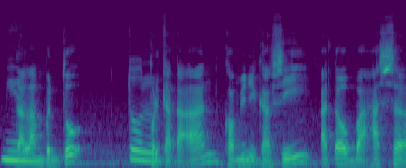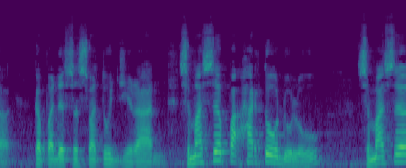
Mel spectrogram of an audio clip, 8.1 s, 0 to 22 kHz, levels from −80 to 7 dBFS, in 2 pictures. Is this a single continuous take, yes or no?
no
